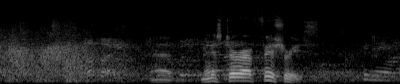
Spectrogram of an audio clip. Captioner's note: some Applause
